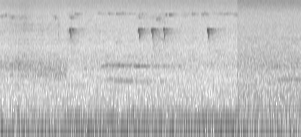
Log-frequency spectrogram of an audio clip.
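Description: A small bird chirping: about five short, high chirps that fall in pitch, over a steady low rumble and a few faint held tones lower down.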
